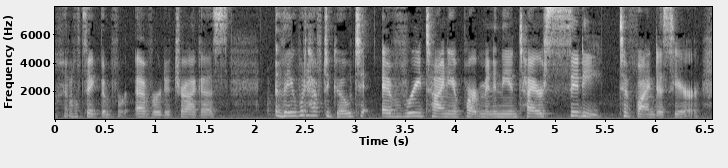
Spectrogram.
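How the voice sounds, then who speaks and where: A woman's voice: mid-range voice, brisk, slight background noise, close to an everyday voice. A woman playing a cocky, sardonic young rebel radio tech in a sci-fi radio drama, casual, wry and brash. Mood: confident.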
